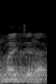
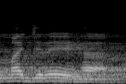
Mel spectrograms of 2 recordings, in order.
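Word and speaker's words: مجراها: gitu Kay Serang ya maj bukan majra maj Tapi bacanya majreha saya diajarin sama guru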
